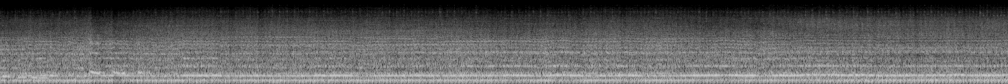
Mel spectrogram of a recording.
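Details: Toyota forklift that had not started in two years, running after spark was restored and ignition signal loss code 09-1 cleared; even, steady engine hum with constant pitch and no misses or knocks, holding a smooth idle.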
